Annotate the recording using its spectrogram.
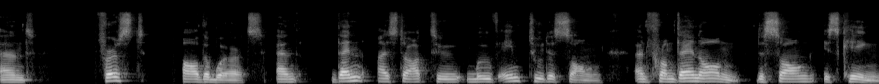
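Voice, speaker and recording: In a quiet background, a man with a non-native accent speaks very slowly at a medium pitch, with a dark, mellow tone and ordinary pitch variation. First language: not English. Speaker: musician. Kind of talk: interview. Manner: halting.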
